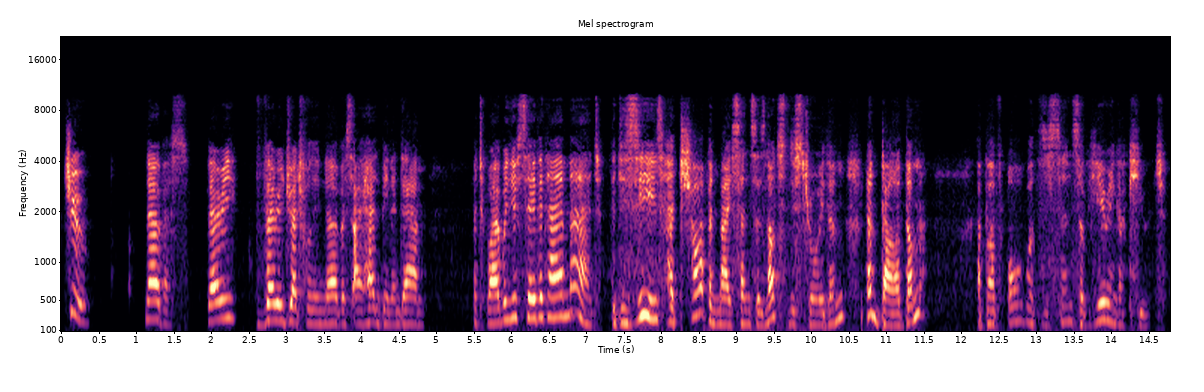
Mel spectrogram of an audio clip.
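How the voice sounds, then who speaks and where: A woman voicing a young male wizard student who reads a horror story aloud to his friends, slow and hushed at times. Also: medium pitch, animated, slightly rough, exaggerated voice, low-quality recording. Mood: dramatic. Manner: slow, hushed dramatic reading. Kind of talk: audiobook fan fiction reading.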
